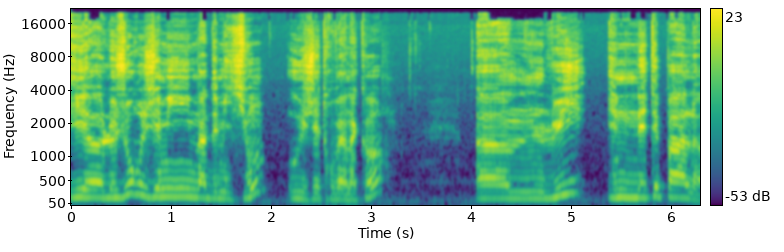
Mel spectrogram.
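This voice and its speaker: This man has a fairly high pitch and a bright, sharp tone with ordinary pitch variation. He speaks at a very slow pace, leaving long, frequent pauses. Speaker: motivational vlogger. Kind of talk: casual monologue vlog. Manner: loud; halting, many fillers.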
